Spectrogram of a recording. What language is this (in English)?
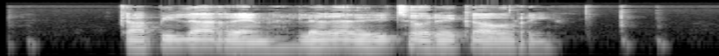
Basque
